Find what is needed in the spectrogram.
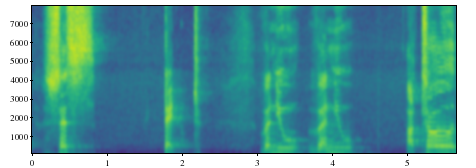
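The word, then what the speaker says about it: sestet: Octave is easy for us to pronounce. But the next one s e s t e t cet. If you don't practice in a right way, you make it pulkate. Instead of saying, you say pulkate.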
